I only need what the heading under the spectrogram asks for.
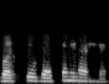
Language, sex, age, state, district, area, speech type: Telugu, male, 60+, Andhra Pradesh, Kakinada, rural, conversation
